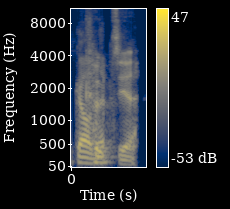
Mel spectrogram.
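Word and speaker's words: Coetzee: It's Kurtzia.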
